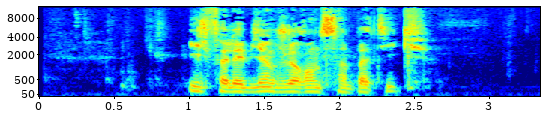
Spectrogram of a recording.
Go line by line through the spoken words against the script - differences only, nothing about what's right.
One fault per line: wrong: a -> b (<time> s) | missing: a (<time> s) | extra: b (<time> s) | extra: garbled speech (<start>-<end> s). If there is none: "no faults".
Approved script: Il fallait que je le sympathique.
extra: bien (1.4 s)
extra: rende (1.7 s)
